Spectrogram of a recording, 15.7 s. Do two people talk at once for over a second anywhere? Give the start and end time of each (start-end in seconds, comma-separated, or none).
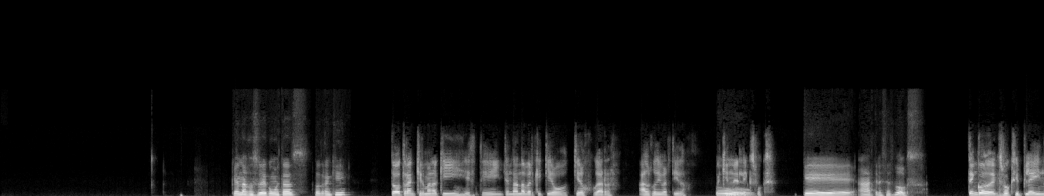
none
